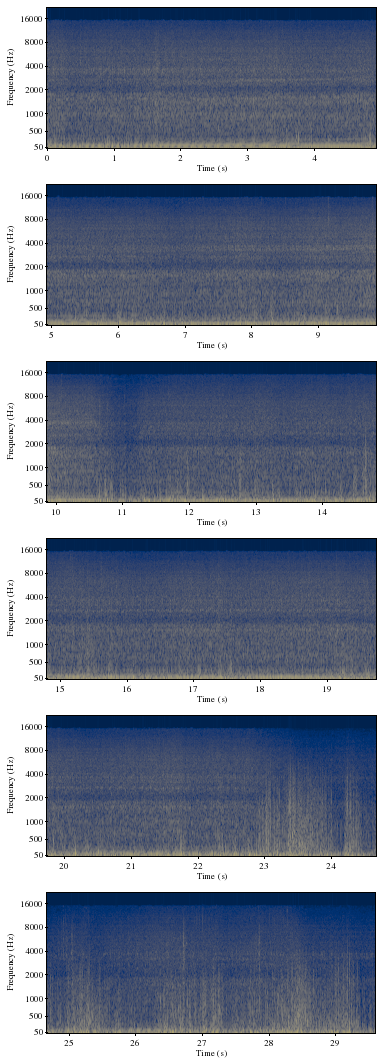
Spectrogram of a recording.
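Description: Sport motorcycle's engine running while riding, its pitch climbing slowly for about ten seconds and then dropping about eleven seconds in. Over the last several seconds gusts of wind buffet the microphone.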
